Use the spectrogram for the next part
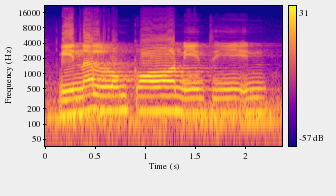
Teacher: Qof di sini enggak terlalu penuh ya.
